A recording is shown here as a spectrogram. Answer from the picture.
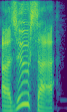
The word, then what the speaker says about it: Azusa: Someone commented on something that we posted explaining the proper way to say it is like an old bicycle, like Azusa.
